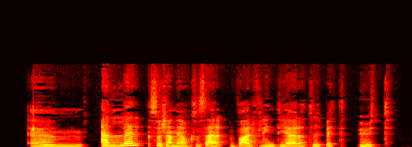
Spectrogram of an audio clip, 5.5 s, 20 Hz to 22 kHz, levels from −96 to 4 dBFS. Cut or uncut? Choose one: uncut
